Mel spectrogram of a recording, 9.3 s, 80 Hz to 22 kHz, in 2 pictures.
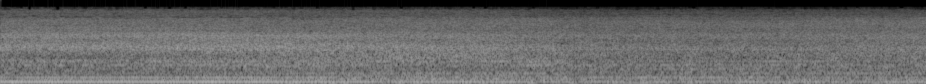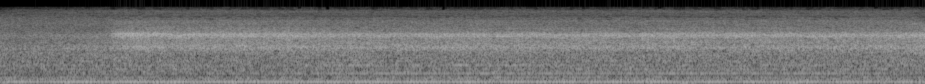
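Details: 3000 Class hybrid train: loud steady drone with a strong low hum, then a high thin whine joins halfway and holds; source of the noise unknown.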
